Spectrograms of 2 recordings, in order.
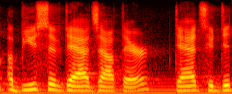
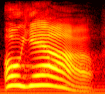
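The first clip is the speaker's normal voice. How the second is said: much higher and louder, mock realisation; knowing oh yeah; 10 semitones higher, 10 dB louder than usual. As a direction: act caught in the family spotlight. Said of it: "And you're like".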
